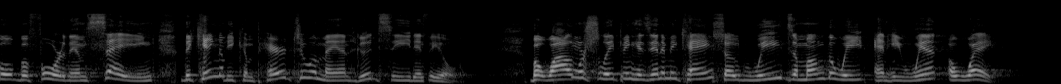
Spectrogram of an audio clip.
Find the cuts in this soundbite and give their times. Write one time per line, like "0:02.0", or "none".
0:02.2
0:03.5
0:04.2
0:05.7
0:07.1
